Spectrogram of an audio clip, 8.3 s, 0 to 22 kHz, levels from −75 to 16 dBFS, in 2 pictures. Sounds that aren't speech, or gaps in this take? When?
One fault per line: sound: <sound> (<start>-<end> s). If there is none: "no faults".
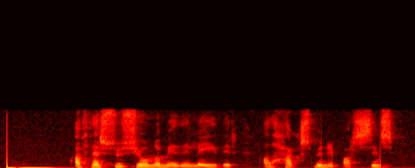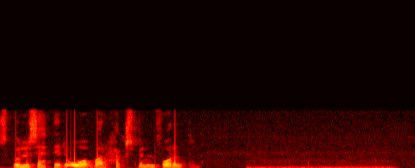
sound: thud (6.6-8.2 s)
